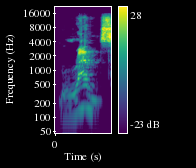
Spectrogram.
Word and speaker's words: Rance: credited feature films and Rance Howard. So Rance Rance Rants maybe Rance here. Maybe Rance in America. Isn't it rhyming? It's spelled like Lance but with a R.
